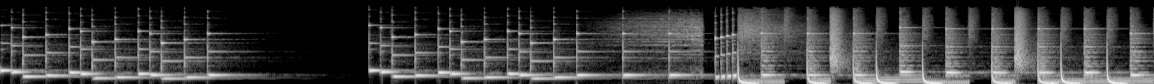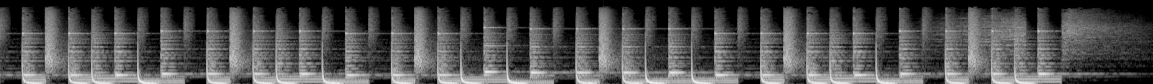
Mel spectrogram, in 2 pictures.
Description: NOKIA DERING REMIX

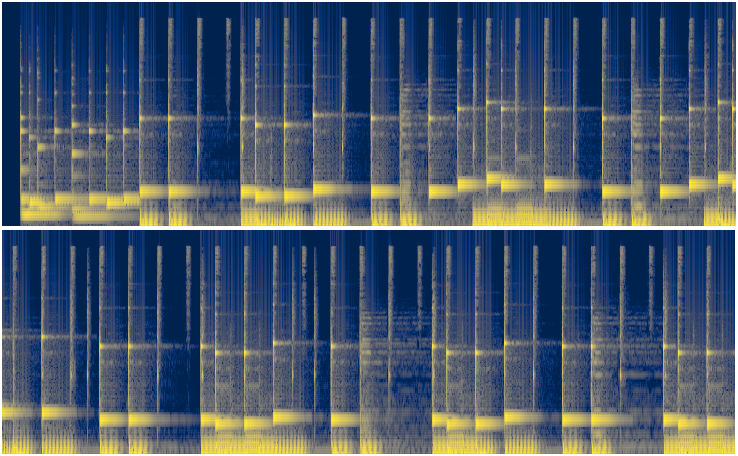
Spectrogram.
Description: Marimba Remix

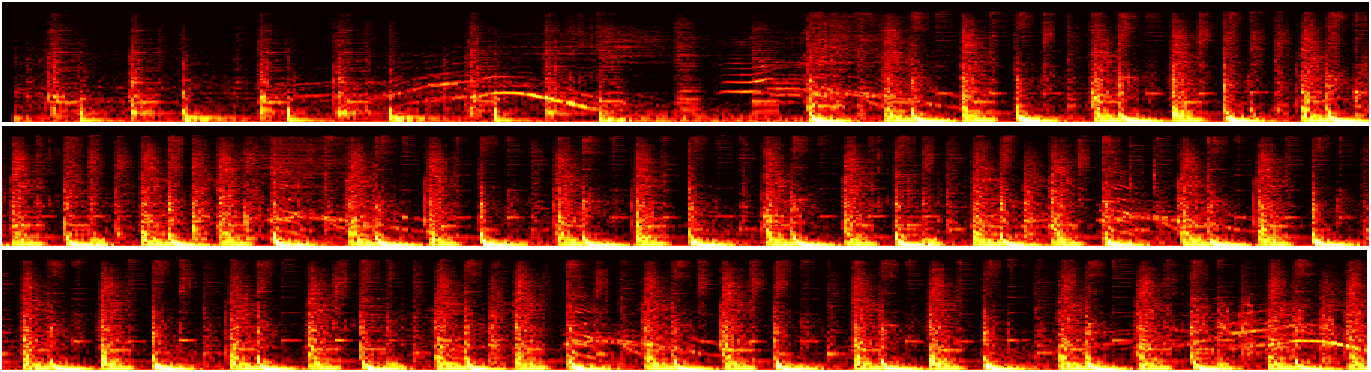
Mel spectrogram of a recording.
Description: cat funny melody

